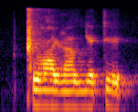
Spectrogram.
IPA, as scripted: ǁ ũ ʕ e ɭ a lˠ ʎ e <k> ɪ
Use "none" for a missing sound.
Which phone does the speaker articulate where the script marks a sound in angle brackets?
k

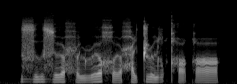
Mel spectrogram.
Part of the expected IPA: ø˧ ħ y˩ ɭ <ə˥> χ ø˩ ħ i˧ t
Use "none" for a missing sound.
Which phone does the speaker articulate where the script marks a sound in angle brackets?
ø˥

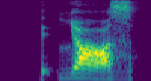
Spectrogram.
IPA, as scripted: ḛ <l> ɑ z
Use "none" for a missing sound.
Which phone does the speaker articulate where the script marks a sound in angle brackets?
ʎ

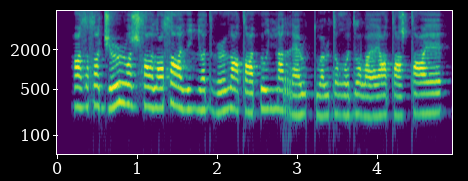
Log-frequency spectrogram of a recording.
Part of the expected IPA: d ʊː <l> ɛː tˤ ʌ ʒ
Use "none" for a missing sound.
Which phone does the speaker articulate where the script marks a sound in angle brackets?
lˠ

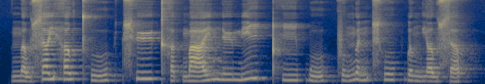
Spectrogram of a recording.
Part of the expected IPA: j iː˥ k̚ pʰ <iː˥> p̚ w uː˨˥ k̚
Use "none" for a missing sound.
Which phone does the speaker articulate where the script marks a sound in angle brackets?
iː˧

